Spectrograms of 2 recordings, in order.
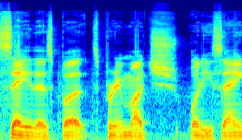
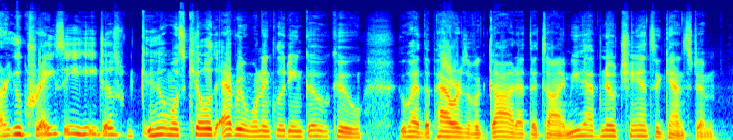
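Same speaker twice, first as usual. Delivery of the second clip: high-pitched mock yell. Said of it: "starts yelling at him".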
